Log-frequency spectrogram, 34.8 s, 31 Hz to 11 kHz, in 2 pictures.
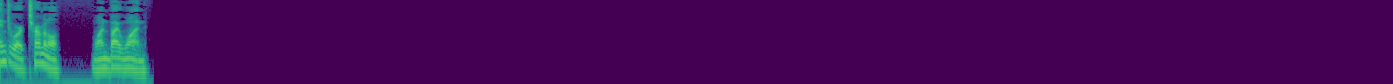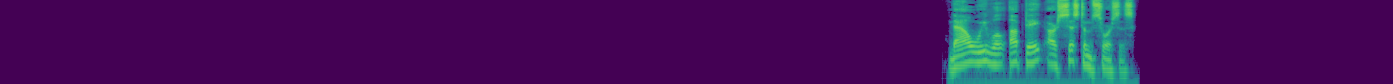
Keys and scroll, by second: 13.8 Return, 28.5 Return.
